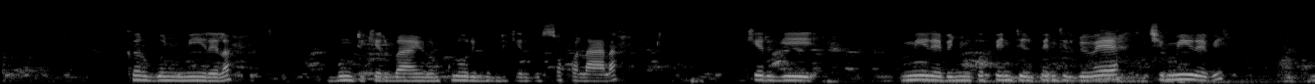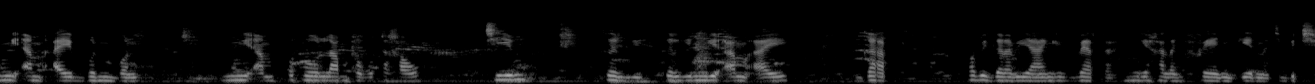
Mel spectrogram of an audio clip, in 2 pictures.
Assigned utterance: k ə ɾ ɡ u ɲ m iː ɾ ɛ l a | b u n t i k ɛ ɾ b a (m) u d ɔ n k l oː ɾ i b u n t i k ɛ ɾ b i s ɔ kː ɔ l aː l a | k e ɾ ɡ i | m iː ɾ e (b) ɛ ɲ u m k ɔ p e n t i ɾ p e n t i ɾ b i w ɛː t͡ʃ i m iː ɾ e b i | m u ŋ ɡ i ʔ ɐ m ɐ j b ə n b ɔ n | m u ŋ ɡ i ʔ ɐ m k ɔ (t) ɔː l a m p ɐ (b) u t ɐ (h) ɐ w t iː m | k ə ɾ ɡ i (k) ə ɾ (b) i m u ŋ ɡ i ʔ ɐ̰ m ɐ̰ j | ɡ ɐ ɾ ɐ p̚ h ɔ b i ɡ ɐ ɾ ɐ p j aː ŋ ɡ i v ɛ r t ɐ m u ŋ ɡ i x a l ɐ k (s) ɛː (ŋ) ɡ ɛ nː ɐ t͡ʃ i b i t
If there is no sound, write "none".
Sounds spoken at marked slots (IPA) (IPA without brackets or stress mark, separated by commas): ɲ, b, t, b, x, k, ɡ, f, ɲ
